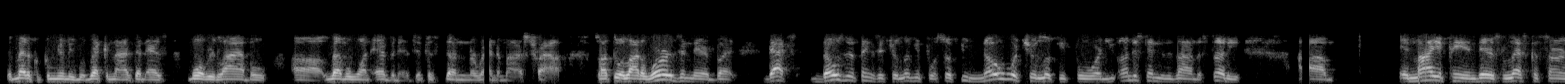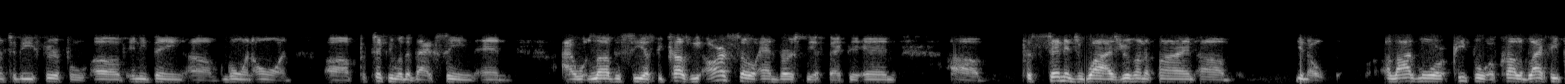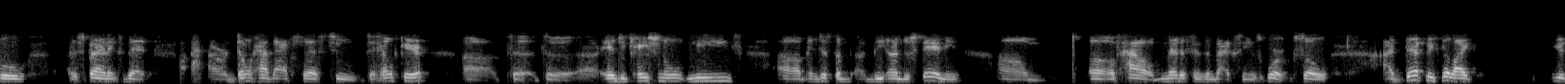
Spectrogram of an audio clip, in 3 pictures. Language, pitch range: English, 125-165 Hz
